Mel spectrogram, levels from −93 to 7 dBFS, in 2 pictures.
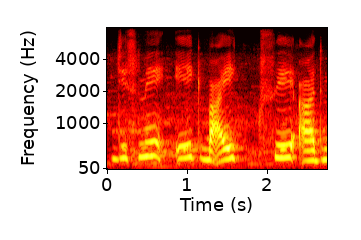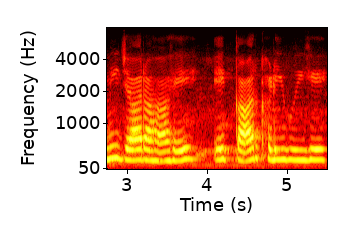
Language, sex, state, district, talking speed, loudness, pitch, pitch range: Hindi, female, Madhya Pradesh, Bhopal, 140 wpm, -16 LUFS, 225 Hz, 220-255 Hz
